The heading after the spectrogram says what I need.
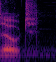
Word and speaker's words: Zote: I'm trying not to swear on the stream, but his name is Zote, and it does rhyme with scrote, which is an excellent descriptor for how I see him.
